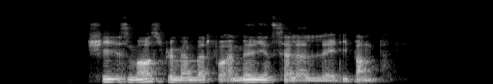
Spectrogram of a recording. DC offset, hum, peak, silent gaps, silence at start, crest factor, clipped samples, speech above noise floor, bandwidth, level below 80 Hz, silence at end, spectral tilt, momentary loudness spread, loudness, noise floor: under 0.1%; none; -2 dBFS; none; 0.9 s; 16 dB; under 0.1%; over 73 dB; 7.4 kHz; -68 dBFS; 1.15 s; -6 dB/octave; 8 LU; -17 LUFS; under -90 dBFS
